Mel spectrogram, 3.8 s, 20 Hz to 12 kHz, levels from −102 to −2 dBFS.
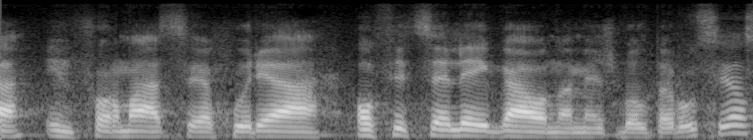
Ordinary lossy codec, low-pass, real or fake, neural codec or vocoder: Opus, 64 kbps; 10.8 kHz; fake; autoencoder, 48 kHz, 32 numbers a frame, DAC-VAE, trained on Japanese speech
